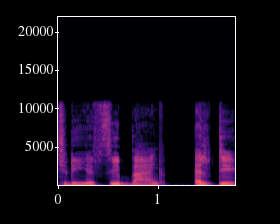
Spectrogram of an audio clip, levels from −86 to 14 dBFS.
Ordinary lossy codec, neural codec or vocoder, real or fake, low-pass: none; codec, 44.1 kHz, 1.7 kbps, Pupu-Codec; fake; 10.8 kHz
